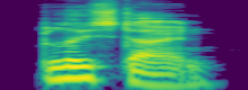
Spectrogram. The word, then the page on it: bluestone: Australian English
